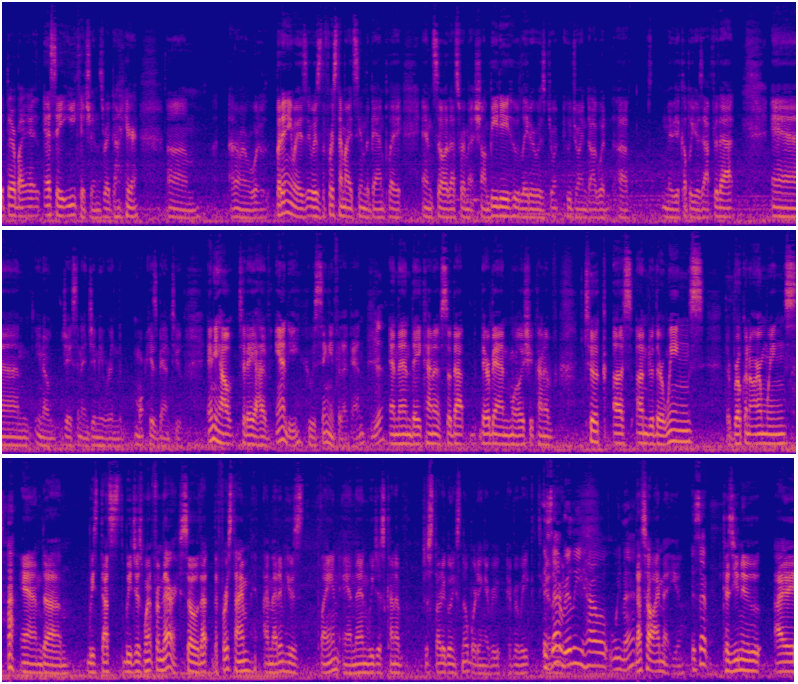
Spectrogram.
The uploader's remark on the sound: We sat down outside of Harvest Kitchen. Had to catch some of that vibe right into the microphone.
